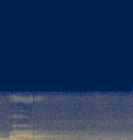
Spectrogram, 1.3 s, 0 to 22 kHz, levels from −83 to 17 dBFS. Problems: constant background noise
